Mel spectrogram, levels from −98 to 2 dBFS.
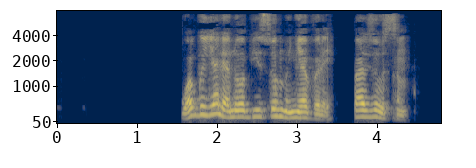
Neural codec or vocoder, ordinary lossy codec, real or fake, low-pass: none; AAC, 32 kbps; real; 7.2 kHz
